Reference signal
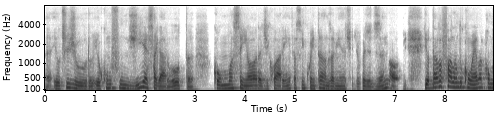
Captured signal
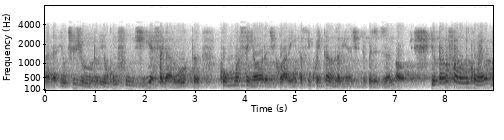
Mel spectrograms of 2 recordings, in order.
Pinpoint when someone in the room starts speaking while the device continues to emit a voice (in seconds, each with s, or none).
none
